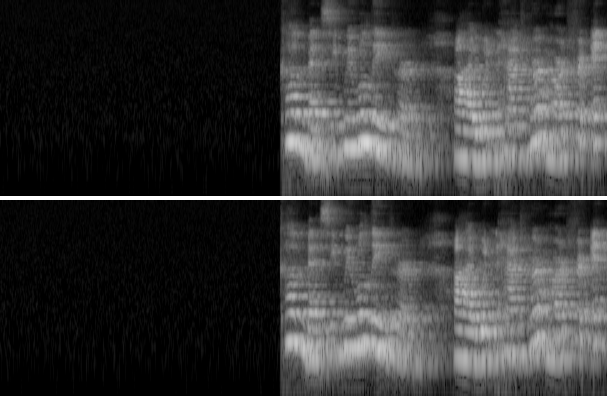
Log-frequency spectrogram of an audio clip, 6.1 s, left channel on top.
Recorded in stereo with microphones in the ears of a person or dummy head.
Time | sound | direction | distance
2.8 | a woman speaking | 75° right (ahead or behind) | 1.4 m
